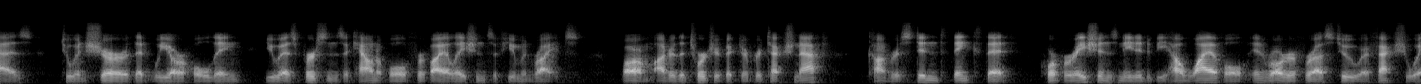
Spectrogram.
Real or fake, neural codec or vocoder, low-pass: fake; codec, 16 kHz, 0.2 kbps, FocalCodec; 7.2 kHz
